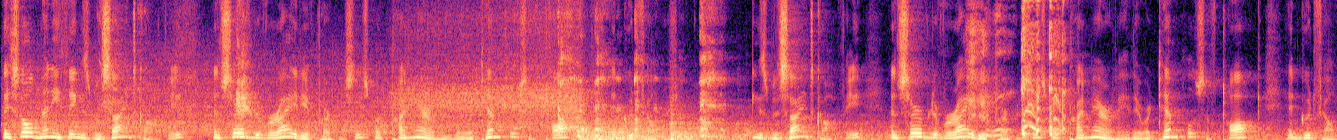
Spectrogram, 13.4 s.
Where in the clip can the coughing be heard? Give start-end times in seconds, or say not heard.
0.9-2.5, 5.3-7.3, 9.7-10.7.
